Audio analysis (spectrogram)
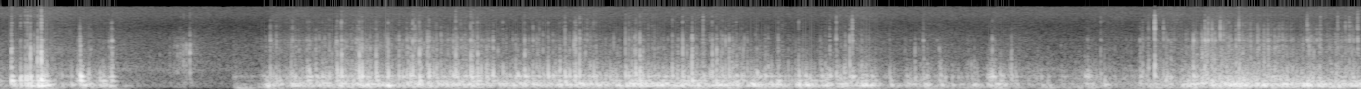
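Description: A pink silicone-gloved hand rubs and scratches the bowl of an inverted, hollow, empty glass wine glass covered in rhinestones. The result is a dense, crackly scratching with a warm low-mid body, rising in quick bursts at the start. After a brief near-silent pause around one second, it settles into steady, continuous rubbing for the rest of the clip.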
